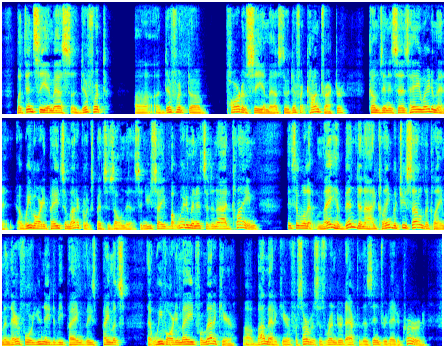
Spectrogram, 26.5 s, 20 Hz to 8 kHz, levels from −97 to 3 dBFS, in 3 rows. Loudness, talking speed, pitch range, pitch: -19 LUFS, 190 wpm, 125-170 Hz, 145 Hz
